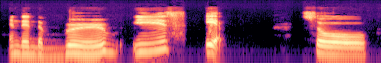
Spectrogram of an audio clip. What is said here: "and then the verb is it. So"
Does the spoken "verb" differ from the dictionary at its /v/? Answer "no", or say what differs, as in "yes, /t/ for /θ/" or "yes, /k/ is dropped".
yes, /b/ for /v/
